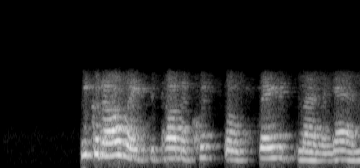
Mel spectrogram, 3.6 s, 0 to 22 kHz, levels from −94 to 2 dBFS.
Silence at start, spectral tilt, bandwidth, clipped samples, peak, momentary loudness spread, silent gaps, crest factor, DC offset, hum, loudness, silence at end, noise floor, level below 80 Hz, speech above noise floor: 0.8 s; -6.5 dB/octave; 3.9 kHz; under 0.1%; -2 dBFS; 12 LU; none; 18 dB; under 0.1%; none; -19 LUFS; 0 s; -85 dBFS; -68 dBFS; 67 dB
